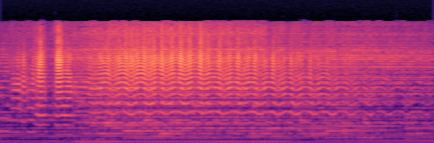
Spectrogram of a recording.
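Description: Background folk music played on brass or wind instruments: a few quick notes, then about a second in a long held note with a wide vibrato, which begins to fade near the end.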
